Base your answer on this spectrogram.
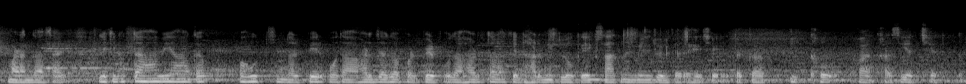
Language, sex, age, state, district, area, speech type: Maithili, male, 60+, Bihar, Purnia, rural, spontaneous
